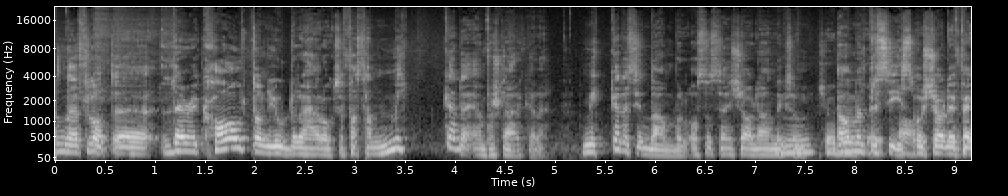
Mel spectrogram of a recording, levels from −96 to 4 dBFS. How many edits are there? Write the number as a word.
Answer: one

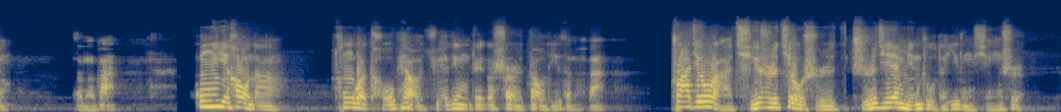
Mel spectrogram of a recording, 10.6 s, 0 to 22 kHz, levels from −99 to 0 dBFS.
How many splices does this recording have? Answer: two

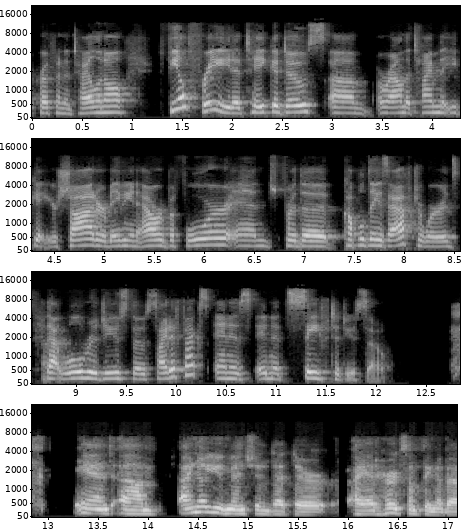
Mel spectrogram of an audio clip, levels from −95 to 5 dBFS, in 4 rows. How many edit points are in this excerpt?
three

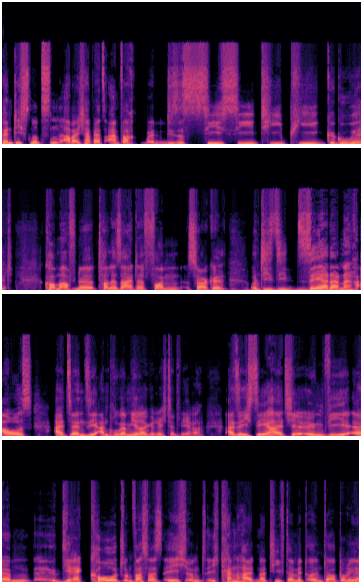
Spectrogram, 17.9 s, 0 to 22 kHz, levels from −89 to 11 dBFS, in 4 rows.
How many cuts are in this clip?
one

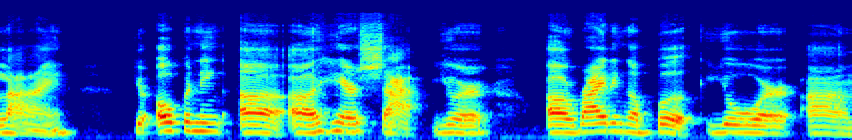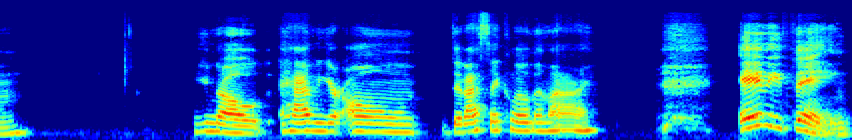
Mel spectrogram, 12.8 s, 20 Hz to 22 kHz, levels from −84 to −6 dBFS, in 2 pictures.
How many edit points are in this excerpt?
two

